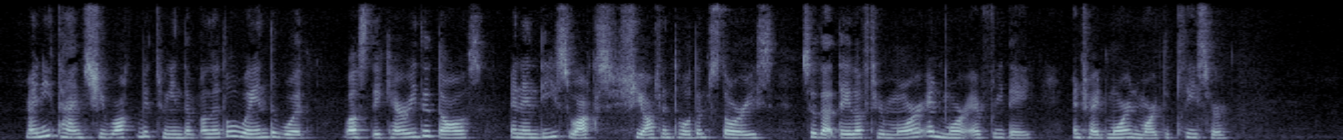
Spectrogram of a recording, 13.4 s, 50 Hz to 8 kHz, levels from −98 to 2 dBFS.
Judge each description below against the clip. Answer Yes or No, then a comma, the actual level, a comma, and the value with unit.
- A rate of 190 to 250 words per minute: Yes, average, 195 wpm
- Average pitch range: No, narrow, 1.9 semitones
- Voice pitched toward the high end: Yes, high, 205 Hz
